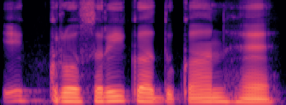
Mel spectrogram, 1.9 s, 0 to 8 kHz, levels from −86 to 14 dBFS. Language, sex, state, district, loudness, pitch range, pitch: Hindi, male, Jharkhand, Ranchi, -16 LUFS, 110-125 Hz, 120 Hz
